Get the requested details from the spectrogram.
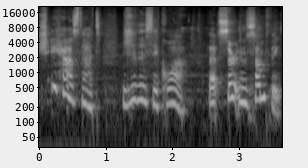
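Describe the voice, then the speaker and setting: A female-sounding, put-on character voice sits high in pitch. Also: moderate pace. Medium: read story. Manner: enthusiastic, emphatic.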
